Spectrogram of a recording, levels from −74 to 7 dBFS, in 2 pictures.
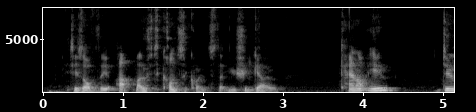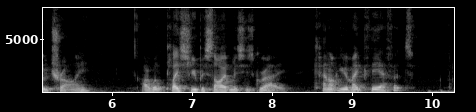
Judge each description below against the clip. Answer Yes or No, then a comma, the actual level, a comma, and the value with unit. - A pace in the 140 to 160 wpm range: Yes, average, 150 wpm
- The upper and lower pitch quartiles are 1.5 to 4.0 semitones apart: No, average, 5.2 semitones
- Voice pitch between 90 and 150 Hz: Yes, low, 135 Hz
